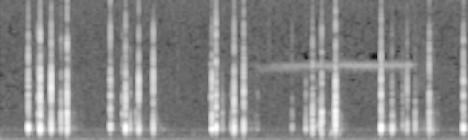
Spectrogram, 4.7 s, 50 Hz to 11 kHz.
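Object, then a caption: Small round metal lidded tin. Long acrylic nails on both hands tap quickly on a small, round, blue lidded Nivea metal tin that is likely full. About twenty sharp, bright clicks come in quick clusters, each dying away almost at once over a faint steady hum near 1 kHz. A thin high tone sounds briefly in the second half.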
